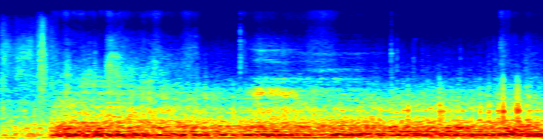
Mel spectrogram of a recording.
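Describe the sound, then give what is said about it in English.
A GTI car drives over a standard-height speed hump, heard from inside as a loud, steady low rumble of engine and road noise that swells in after a brief quieter start, with no one speaking. “Going over this speed hump now. Let's see how we go.”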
